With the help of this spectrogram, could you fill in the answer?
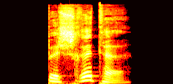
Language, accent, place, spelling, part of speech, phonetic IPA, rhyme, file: German, Germany, Berlin, beschritte, verb, [bəˈʃʁɪtə], -ɪtə, De-beschritte.ogg
- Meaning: first/third-person singular subjunctive II of beschreiten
